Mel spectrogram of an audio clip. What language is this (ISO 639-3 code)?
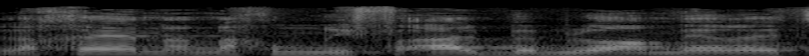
heb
